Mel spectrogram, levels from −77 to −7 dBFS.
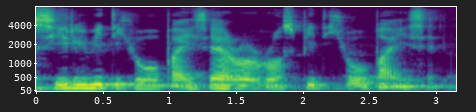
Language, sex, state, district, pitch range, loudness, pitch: Nagamese, male, Nagaland, Kohima, 105-120 Hz, -17 LUFS, 115 Hz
